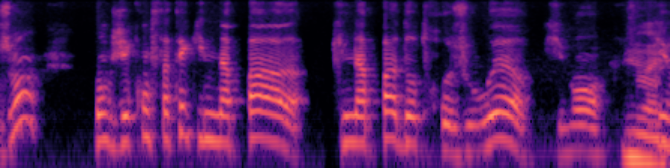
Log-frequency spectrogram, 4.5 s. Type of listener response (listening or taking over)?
listening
